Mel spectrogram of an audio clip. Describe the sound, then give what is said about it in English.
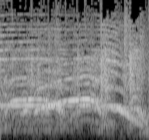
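A live audience bursts into loud whoops and cheers over scattered applause, a dense, continuous crowd roar that swells and holds for a couple of seconds. “At the end of the yeah, clap for that.”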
